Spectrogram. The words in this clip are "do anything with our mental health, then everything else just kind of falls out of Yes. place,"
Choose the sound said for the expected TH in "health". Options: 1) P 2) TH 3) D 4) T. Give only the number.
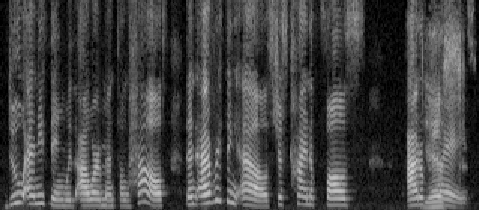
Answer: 2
